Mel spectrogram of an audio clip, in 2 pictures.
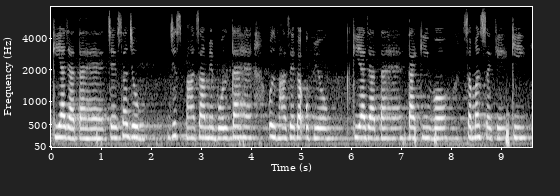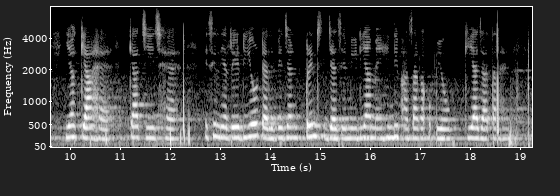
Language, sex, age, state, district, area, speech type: Hindi, female, 45-60, Uttar Pradesh, Sonbhadra, rural, spontaneous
